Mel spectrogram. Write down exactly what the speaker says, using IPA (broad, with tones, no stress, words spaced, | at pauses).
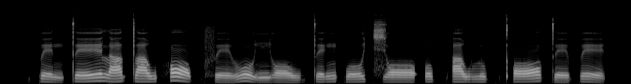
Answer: pe˧˩n t̪eː˧˥la˧˥ t̪a˧whɔː˥˨p̚ fe˩ʋo˥˨ɲɔː˩w t̪e˧˥ŋpo˧˥t͡ɕɔː˧ ʔo˧p̚ʔa˧w lu˧k̚t̪ʰɔː˧˥ t̪e˧peː˥˨t̚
